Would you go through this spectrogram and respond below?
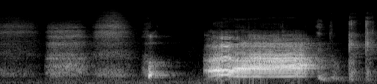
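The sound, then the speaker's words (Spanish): A voice mimics a weightlifter straining while lifting a weight in a gym: a few short breathy huffs, then one loud, drawn-out grunting yell lasting about a second, ending in quick panting breaths. “¿Quién se está transformando en Saiyajin acá?”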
